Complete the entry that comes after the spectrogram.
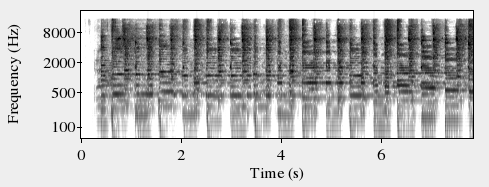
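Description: An instrumental song intro plays loud and full, driven by a steady, punchy beat with bright layered instruments pulsing in regular rhythm, and no singing yet.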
